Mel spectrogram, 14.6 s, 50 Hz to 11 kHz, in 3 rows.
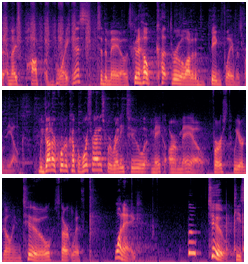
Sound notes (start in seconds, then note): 11.7 cracks shell; 14.1 taps utensil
